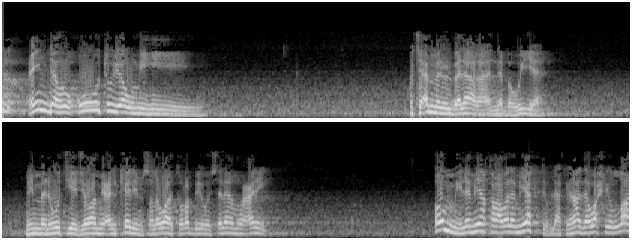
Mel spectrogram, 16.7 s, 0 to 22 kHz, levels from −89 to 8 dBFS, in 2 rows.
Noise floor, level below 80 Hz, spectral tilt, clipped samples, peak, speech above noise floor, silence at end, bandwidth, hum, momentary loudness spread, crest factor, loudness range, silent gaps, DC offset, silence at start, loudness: -40 dBFS; -52 dBFS; -6.5 dB/octave; under 0.1%; 0 dBFS; 30 dB; 0 s; 7.6 kHz; none; 11 LU; 12 dB; 7 LU; none; under 0.1%; 0 s; -11 LUFS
